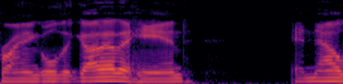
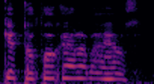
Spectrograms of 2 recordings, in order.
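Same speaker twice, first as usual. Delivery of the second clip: mock freak-out; 11 semitones higher, 11 dB quieter than usual. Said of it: "She freaks out on him".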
